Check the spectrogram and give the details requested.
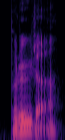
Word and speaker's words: Brüder: With the R being pronounced as the English R, and the rounded U being pronounced as the unrounded E, Brüder becomes more like breeder, which of course is already a word in English.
